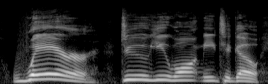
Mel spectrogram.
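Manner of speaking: slow, loud and high, stretching WHERE; exasperated, drawn-out plea. Retold or imitated. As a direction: act out labouring each word in exasperation. Same plea retold, drawn out.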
